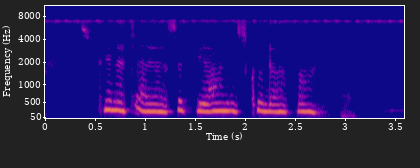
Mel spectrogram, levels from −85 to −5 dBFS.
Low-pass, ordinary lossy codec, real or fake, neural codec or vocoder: 7.2 kHz; none; fake; codec, 16 kHz, 2 kbps, FreqCodec, smaller model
